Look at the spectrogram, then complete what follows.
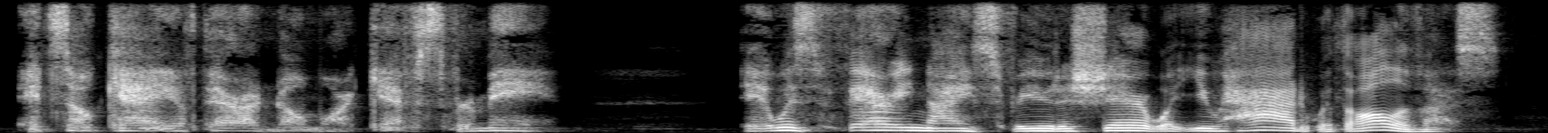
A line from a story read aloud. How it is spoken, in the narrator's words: She bashfully whispered in his ear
